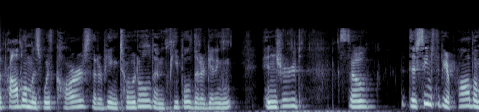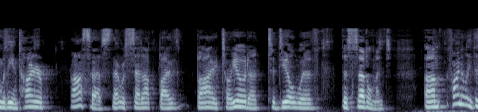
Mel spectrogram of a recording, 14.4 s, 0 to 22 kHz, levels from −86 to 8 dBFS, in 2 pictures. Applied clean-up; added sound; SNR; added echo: neural mask model DeepFilterNet 3.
